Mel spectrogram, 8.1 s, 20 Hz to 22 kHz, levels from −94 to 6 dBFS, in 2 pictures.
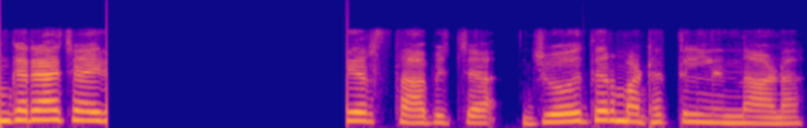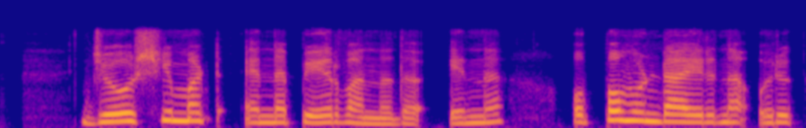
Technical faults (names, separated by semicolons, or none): playback stall; scattered short gaps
